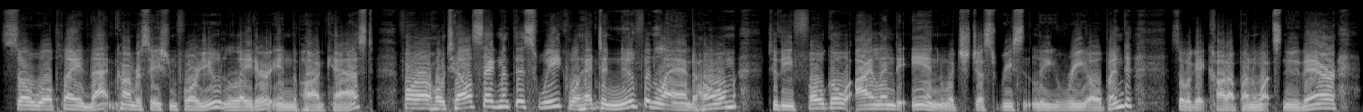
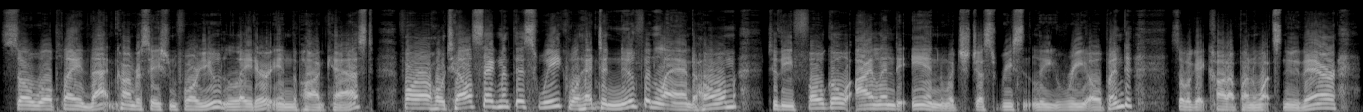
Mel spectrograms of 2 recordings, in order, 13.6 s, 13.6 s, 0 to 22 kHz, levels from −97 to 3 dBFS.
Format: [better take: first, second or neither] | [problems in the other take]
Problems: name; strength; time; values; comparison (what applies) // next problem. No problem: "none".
neither | distortion; slight; 10 dB below the speech; the same in both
